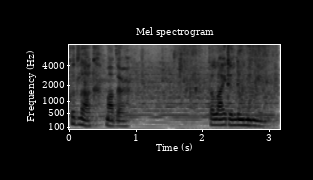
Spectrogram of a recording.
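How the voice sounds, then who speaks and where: An actress playing a proud, stern older sorceress in a fantasy game, speaking formally and pointedly with protective resolve. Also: female voice, sits low, fairly even intonation, moderate pace, natural voice. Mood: stern, solemn. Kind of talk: dramatic fantasy game cutscene acting. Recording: game music behind the voice.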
